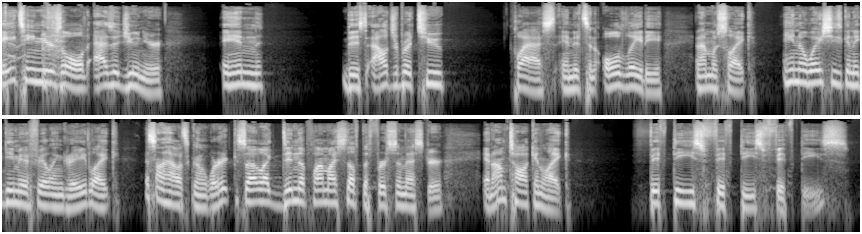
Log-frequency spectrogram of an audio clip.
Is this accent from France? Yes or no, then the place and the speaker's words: no; Dallas, Texas, United States; I was born and raised in Lake Highlands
